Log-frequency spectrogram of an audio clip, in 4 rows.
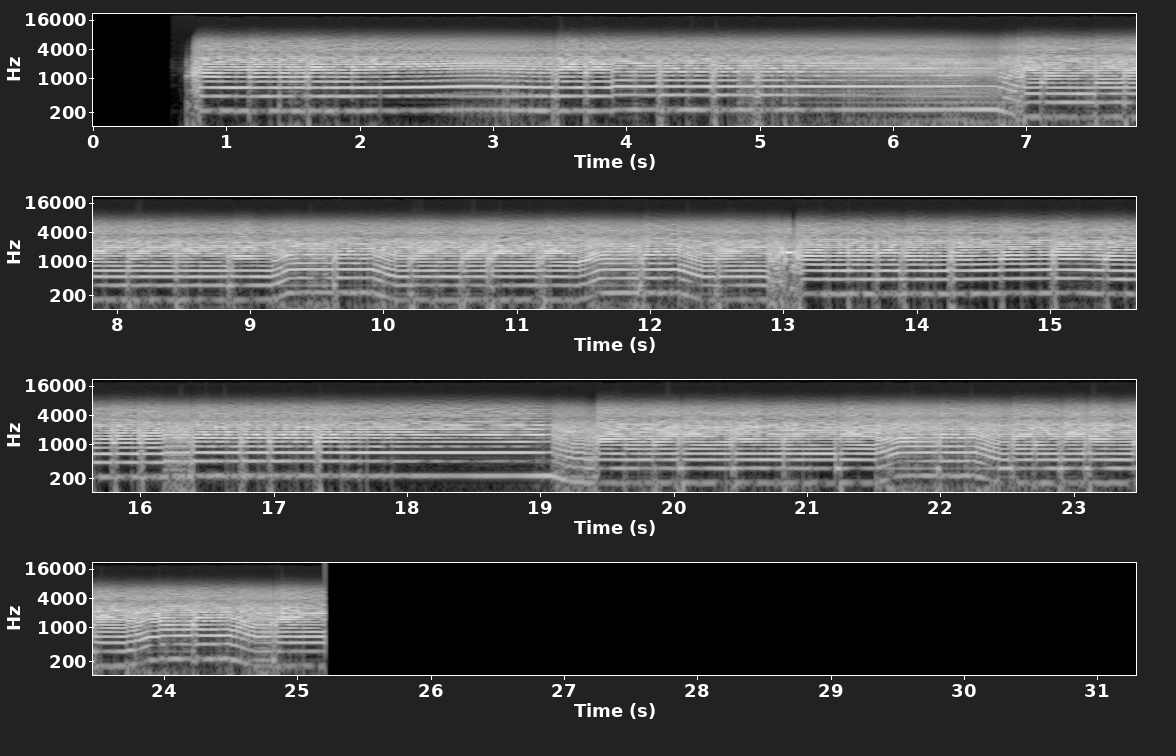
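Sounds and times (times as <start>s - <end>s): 
guitar solo: 0.7s - 25.2s.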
